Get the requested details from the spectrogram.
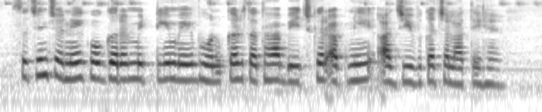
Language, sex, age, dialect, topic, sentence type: Hindi, female, 25-30, Marwari Dhudhari, agriculture, statement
